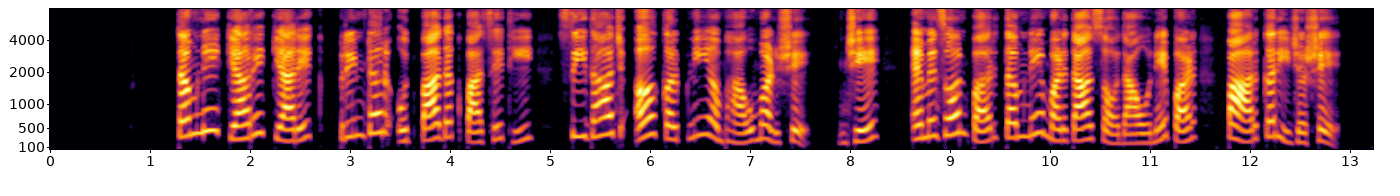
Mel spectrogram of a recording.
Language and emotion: Gujarati, neutral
